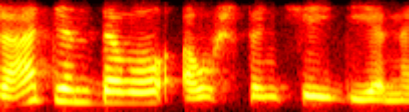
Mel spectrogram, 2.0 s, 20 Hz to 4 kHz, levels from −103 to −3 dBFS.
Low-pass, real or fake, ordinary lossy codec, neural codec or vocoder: 3.6 kHz; real; Opus, 32 kbps; none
